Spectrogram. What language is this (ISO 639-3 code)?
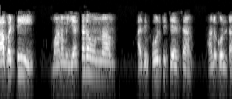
tel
